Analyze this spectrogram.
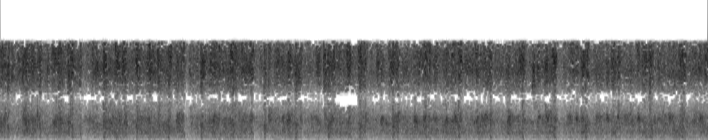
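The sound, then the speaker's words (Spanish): A crowd applauds Sergio Gutiérrez at the PSOE regional headquarters in Santa María la Blanca, Toledo, steadily for several seconds, a dense, even wash of many hands clapping at once with no pauses and no voices over it. “Los aplausos a Sergio Gutiérrez aquí en la sede regional del PSOE en Santa María la Blanca, en Toledo.”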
